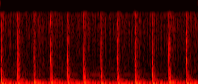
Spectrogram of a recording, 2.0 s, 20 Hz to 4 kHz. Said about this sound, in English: By 9 o'clock, I was getting ready to sit down to eat when I heard a knock at the door.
